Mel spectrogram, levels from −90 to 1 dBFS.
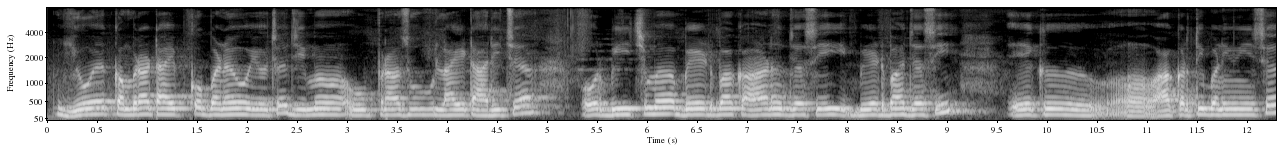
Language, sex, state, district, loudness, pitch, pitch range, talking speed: Marwari, male, Rajasthan, Nagaur, -15 LUFS, 155 Hz, 150-160 Hz, 125 wpm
